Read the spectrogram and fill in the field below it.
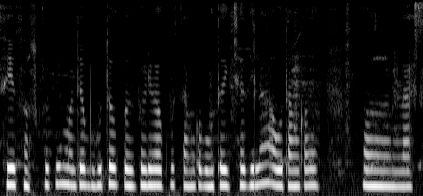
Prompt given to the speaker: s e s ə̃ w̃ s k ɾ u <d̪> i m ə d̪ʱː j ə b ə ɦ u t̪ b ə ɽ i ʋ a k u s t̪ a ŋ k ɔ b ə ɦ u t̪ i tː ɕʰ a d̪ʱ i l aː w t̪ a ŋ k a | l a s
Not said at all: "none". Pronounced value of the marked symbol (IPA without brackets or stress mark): t̪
